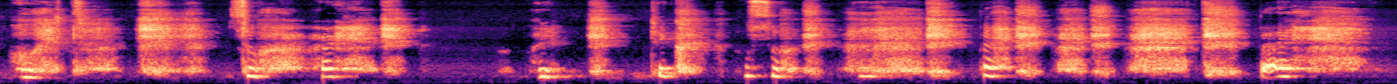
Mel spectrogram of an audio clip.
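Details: Person trying to stifle repeated sneezes, some too strong to hold back: rapid gasping breaths and muffled sneeze bursts, some escaping forcefully, amid laughter; stifled sneezes.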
